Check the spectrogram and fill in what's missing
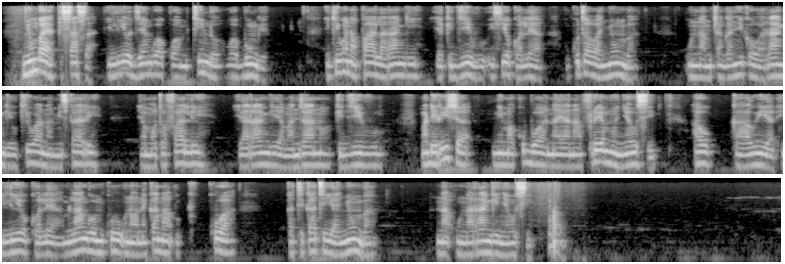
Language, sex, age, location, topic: Swahili, male, 18-24, Nairobi, finance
